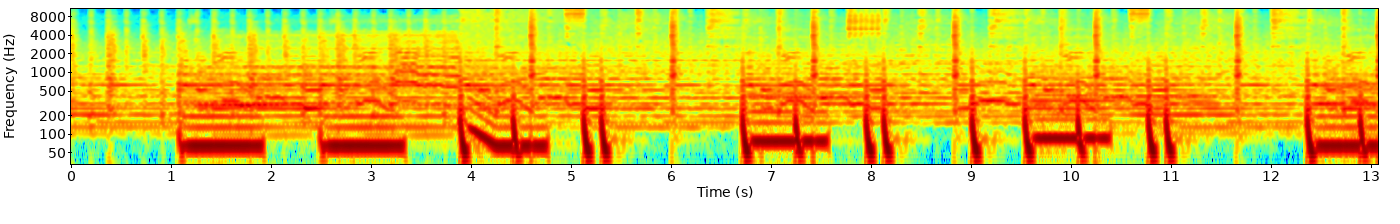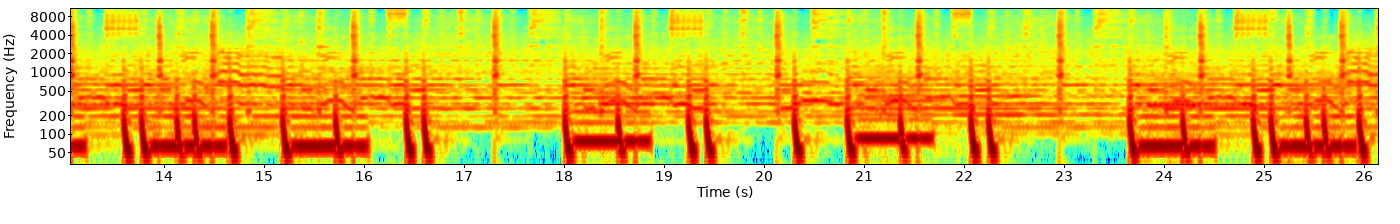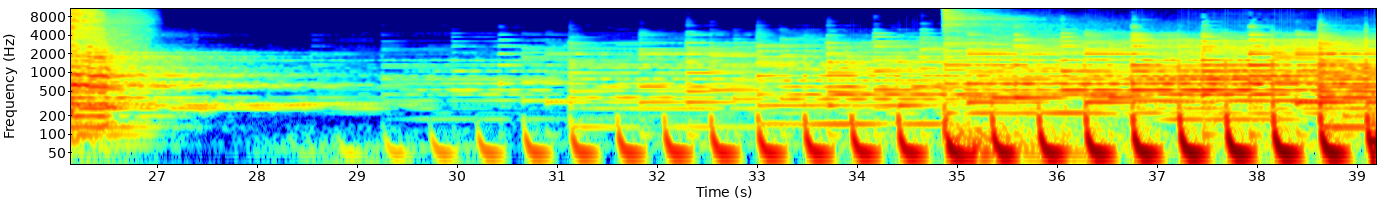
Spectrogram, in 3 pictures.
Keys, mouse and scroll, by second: 0.3 alt+click, 1.4 alt+click, 2.0 alt+click, 2.4 shift+right click, 3.2 alt+click, 3.5-3.9 scroll up 2, 3.9 alt+middle click, 4.2 alt+click, 6.5 alt+click, 8.0 alt+click, 8.5-10.3 alt+drag, 10.5 shift+right click, 11.2 alt+click, 11.6 alt+click, 12.0 shift+right click, 12.9 alt+click, 13.2 alt+click, 13.5 shift+right click, 14.4 alt+click, 16.1 alt+click, 21.9-30.1 alt+drag, 30.4-31.6 alt+drag, 31.9 shift+right click, 32.6 scroll up 3, 33.2 scroll down 2, 35.7 click, 37.0 click, 39.0 click.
